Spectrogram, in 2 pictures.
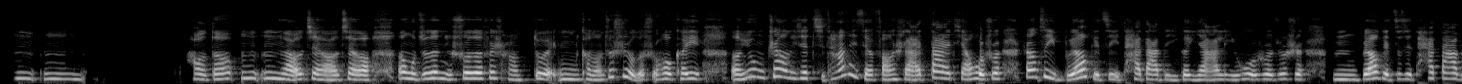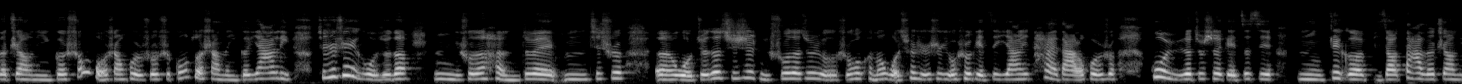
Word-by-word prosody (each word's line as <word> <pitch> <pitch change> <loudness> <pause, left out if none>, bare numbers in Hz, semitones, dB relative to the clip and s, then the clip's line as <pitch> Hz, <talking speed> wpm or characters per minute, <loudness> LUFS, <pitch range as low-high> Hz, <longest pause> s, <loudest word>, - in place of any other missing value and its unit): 嗯 275 -2 -5
嗯。 250 -2 -6 1.0
好 245 -4 -3
的， 250 +4 -2
嗯 285 0 -2
嗯， 285 0 0
了 235 -1 +4
解 245 +1 0
了 225 -1 +2
解 220 +3 -1
了， 220 -1 +5 0.3
嗯， 285 -1 +4
我 260 - +4
觉 245 0 -3
得 285 +1 +6
你 265 -4 -1
说 250 +5 +3
得 275 - +9
非 285 +2 -1
常 230 -7 -6
对。 260 0 +3
嗯， 235 -1 -1
可 245 -2 -3
能 210 0 -1
就 335 - -3
是 345 +2 -5
有 - - +5
的 - - 0
时 - - -6
候 255 +1 +2
可 255 +1 +2
以， 255 -1 0 0.3
呃， 230 0 +2
用 325 +3 -3
这 370 - 0
样 350 -3 +2
的 - - -4
一 275 - -4
些 280 - +2
其 280 +1 -11
它 325 +8 -3
的 455 - -1
一 - - -3
些 235 -9 0
方 225 +1 -2
式 235 -1 -2
来 220 0 +2
代 275 +4 +1
替 265 -1 -5
啊， 240 - +1
或 265 - 0
者 240 - +6
说 265 +2 +1 0.2
让 340 0 +3
自 355 - -1
己 300 - +1
不 215 -1 -3
要 320 +8 +7
给 230 - -1
自 225 - -15
己 - - -2
太 245 - -3
大 235 -1 0
的 220 - -6
一 200 - -5
个 220 +2 +1
压 220 0 -2
力。 220 -1 -3
或 235 +1 +1
者 225 - -2
说 235 -1 +2
就 245 +2 -3
是， 235 -1 -2 0.3
嗯， 225 -2 -3
不 240 - +4
要 260 +3 +7
给 265 -5 +2
自 235 +2 -9
己 240 -1 -2
太 280 +5 -5
大 275 -1 -1
的 230 -2 0
这 230 +2 -2
样 230 -2 -1
的 215 - -6
一 210 -1 -5
个 230 +3 +1
生 230 - -5
活 - - +2
上， 235 0 -4
或 465 - +3
者 435 - +2
说 470 +1 +1
是 - - -7
工 320 -8 -4
作 295 -4 +2
上 250 -3 -5
的 215 - -6
一 205 - -7
个 225 +2 +1
压 265 +2 -1
力， 265 -4 -5 0.2
其 310 - -6
实 355 +2 +3
这 405 -4 +4
个 245 - -5
我 225 -2 +3
觉 230 +1 +1
得， 250 +1 +4 0.2
嗯， 250 -2 -3
你 220 - -4
说 245 +3 -1
得 255 - +3
很 215 -7 -3
对。 235 -3 +4
嗯， 230 0 -4
其 245 +3 -8
实， 275 +2 -1 0.3
呃， 220 0 +3
我 215 -2 +7
觉 225 +3 +2
得 290 - +5
其 285 -1 -8
实 300 +1 -4
你 230 - -7
说 265 +4 0
的 265 -1 +5
就 275 +1 -6
是 270 - -1
有 225 -3 +2
的 215 - -4
时 220 +3 -4
候 260 - 0
可 260 -1 -8
能 240 +3 -1
我 - - +3
确 245 +7 -4
实 235 -4 0
是 245 +1 -6
有 225 -1 +3
时 240 - -3
候 250 - +4
给 225 -3 +3
自 215 - -17
己 235 -1 -5
压 235 0 0
力 240 - -2
太 265 0 -3
大 230 -1 0
了， - - +2
或 485 - +2
者 455 - +1
说 - - -1 0.3
过 345 -3 +4
于 230 -4 -5
地 245 0 +7
就 255 +1 -7
是 465 - 0
给 450 -2 +2
自 255 - -4
己， 235 -1 -1 0.2
嗯， 230 -2 -2
这 290 - +1
个 235 -4 +3
比 220 -3 -17
较 225 0 +3
大 260 +1 -2
的 235 0 +1
这 245 +1 -5
样 235 - -2
的 225 - -9
245 Hz, 350 characters per minute, -21 LUFS, 230-275 Hz, 1.0 s, 得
